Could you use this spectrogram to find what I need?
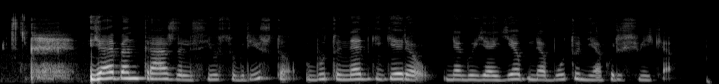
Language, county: Lithuanian, Vilnius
